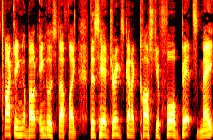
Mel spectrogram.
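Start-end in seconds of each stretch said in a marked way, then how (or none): 1.8-4.3 fake, put-on Australian accent. Retelling a video made with a cousin: imitating own put-on Australian accent. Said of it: "I did the whole thing as an Australian".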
